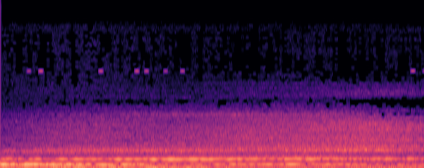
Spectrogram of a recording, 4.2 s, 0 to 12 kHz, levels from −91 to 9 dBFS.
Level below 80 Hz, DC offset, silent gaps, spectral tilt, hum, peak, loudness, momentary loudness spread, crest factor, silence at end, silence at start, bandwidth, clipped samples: -24 dBFS; under 0.1%; none; -8 dB/octave; none; -4 dBFS; -20 LUFS; 6 LU; 14 dB; 0 s; 0 s; 7.2 kHz; under 0.1%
